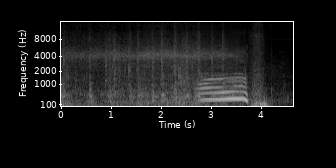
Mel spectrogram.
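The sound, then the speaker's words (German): A cow gives one loud, drawn-out moo that sags in pitch at the end, over a steady mechanical hum and faint clicking machinery in a robotic milking barn, where a milking robot milks the cow. “Renate kam in den Roboterstall. Der Melkroboter melkt die Kuh.”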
